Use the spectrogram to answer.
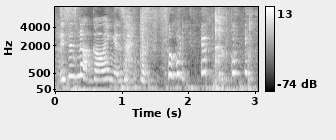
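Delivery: slow, high words through real laughter; laughing. Real, not acted. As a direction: giggle helplessly at the puppy. Laughing at the wild dog.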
